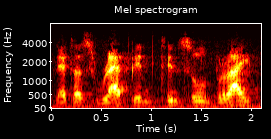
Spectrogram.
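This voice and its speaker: An actor playing a gleefully wicked Roman emperor demon, deliberate and sing-song in a 1940s radio style. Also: male voice, mid-range voice, little pitch movement, bright, forceful tone, slight background noise. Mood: sly, gleeful. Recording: old 1940s radio broadcast.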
